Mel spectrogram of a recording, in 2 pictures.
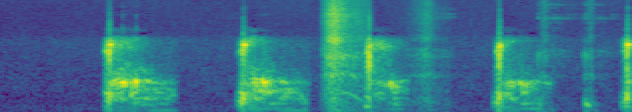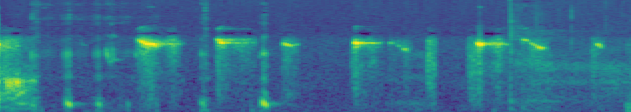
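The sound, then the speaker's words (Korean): A voice mimics bottles being popped open, five sharp breathy pops in a steady row, then switches to quick, high-pitched peeping like a chick, with small mouth clicks between the chirps. “자, 예, 병을, 병을 다섯 개를 따고, 아, 병아리가 좀 더 좋아했으면 좋겠어요.”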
